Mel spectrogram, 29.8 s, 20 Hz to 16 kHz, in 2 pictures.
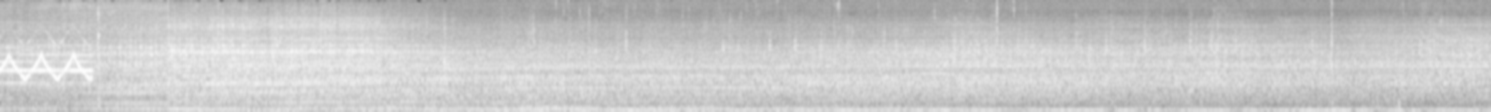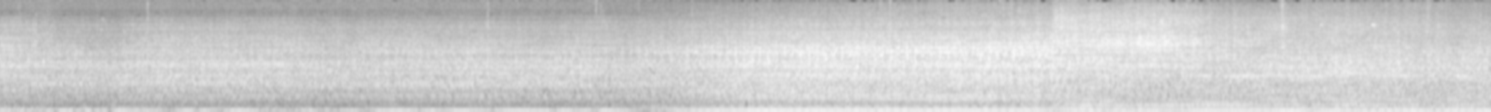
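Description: UTB 650 tractor's four-cylinder diesel engine running steadily under load while pulling a disc harrow through ploughed soil, getting louder about 22 seconds in as the tractor comes close. A warbling alarm-like tone sounds at the start and cuts off about a second in.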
